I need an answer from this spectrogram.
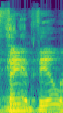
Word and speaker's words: Fayetteville: Did I say Fayetteville? No, you said it. You said it right.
